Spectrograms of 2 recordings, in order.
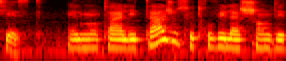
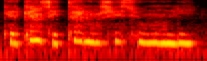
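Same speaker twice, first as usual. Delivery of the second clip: soft voice; 5 semitones higher than usual. Acted. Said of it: "d'une voix toujours douce".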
